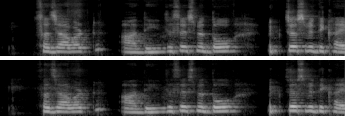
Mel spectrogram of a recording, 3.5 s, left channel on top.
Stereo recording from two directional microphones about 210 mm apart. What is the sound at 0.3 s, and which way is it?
A woman's voice, 35° right (ahead or behind).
